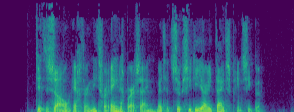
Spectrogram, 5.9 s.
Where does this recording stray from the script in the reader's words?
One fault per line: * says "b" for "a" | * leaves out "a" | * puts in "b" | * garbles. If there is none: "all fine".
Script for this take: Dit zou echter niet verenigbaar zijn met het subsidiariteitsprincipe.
all fine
